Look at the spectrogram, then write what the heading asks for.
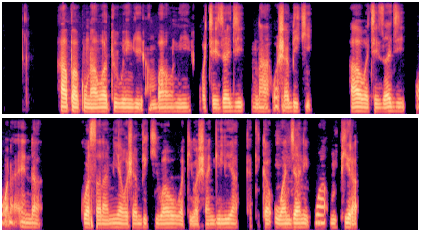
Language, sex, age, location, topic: Swahili, male, 18-24, Wajir, government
